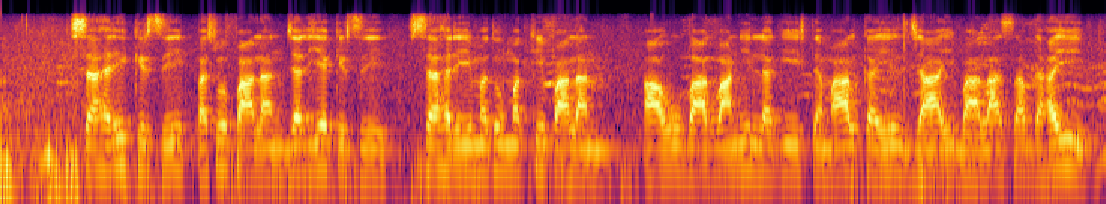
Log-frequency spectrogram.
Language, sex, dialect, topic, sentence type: Magahi, male, Southern, agriculture, statement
